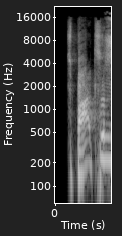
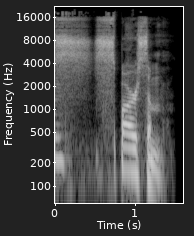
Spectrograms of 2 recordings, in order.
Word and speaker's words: sparsam: how do you say it? What's the thing? Spotsam? – Sparsam.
